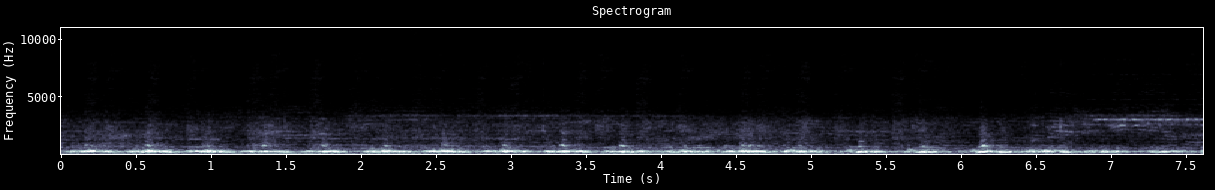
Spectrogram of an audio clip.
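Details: Fetal heartbeat of a baby girl via Doppler probe: rapid, rhythmic whooshing pulses at roughly 150 beats a minute.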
